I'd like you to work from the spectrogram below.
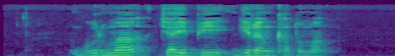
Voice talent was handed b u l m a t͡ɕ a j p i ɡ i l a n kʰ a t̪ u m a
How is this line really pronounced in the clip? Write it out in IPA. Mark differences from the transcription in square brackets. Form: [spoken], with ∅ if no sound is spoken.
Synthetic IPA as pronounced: [ɡ] u [ɾ] m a t͡ɕ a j p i ɡ i [ɾ] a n kʰ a t̪ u m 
